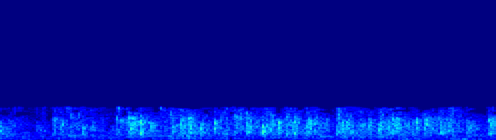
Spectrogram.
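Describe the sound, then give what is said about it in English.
A modest round of audience applause for the Wedding Supper of the Lamb, a steady patter of scattered clapping that holds at an even level for a couple of seconds without anyone speaking. “Now, that's a pretty lousy applause for the Wedding Supper of the Lamb.”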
